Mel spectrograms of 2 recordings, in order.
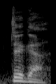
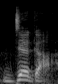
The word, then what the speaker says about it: Degas: is exciting we're all trying to get the name pronounced correctly but it's Edgar digga digga yes well I mean this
